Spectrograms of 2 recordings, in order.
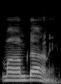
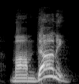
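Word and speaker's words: Mamdani: Mom Donnie. Mom and Donnie. Mom Donnie.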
